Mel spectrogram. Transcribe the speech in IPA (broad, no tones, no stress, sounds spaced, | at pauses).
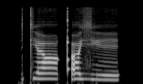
tʲ ɑː qʼ ʉ zʲ e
